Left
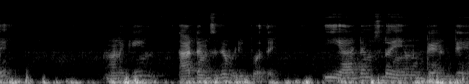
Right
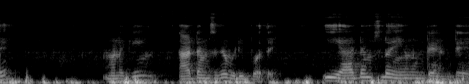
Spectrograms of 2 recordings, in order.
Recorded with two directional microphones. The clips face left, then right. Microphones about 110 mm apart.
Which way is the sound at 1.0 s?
15° right (ahead or behind).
